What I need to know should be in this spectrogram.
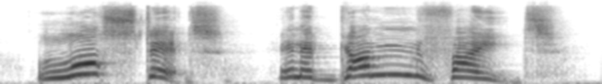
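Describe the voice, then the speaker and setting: A put-on character voice at an extremely high pitch with very wide pitch swings. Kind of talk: casual, wisecracking. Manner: sassy.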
